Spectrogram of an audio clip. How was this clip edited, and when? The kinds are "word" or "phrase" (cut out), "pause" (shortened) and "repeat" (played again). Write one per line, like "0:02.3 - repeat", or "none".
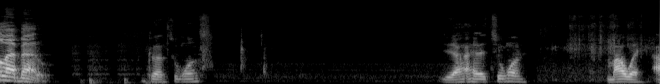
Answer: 0:01.7 - word
0:04.6 - word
